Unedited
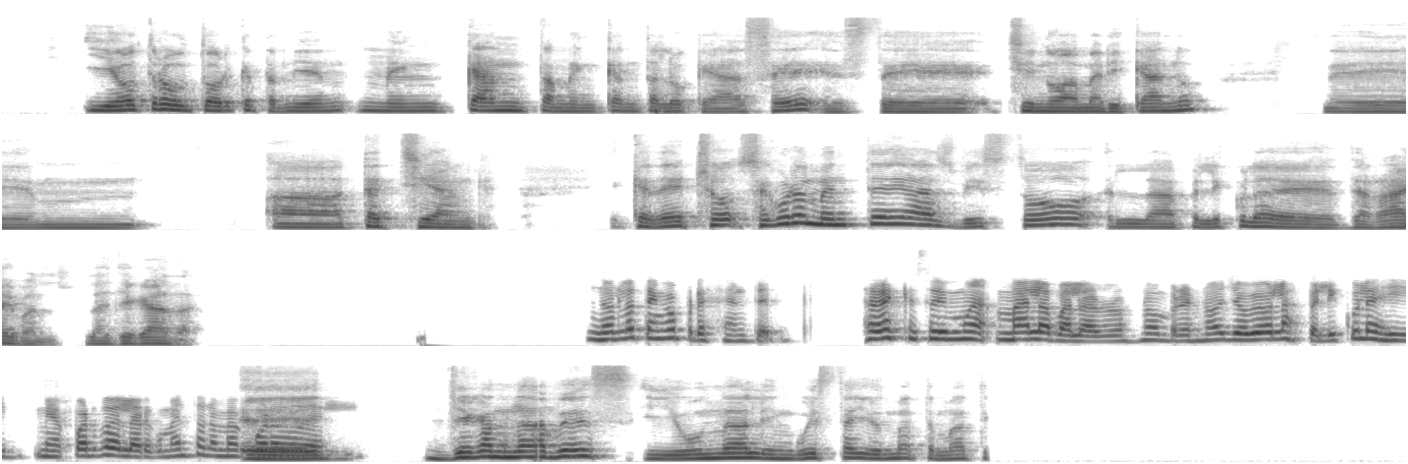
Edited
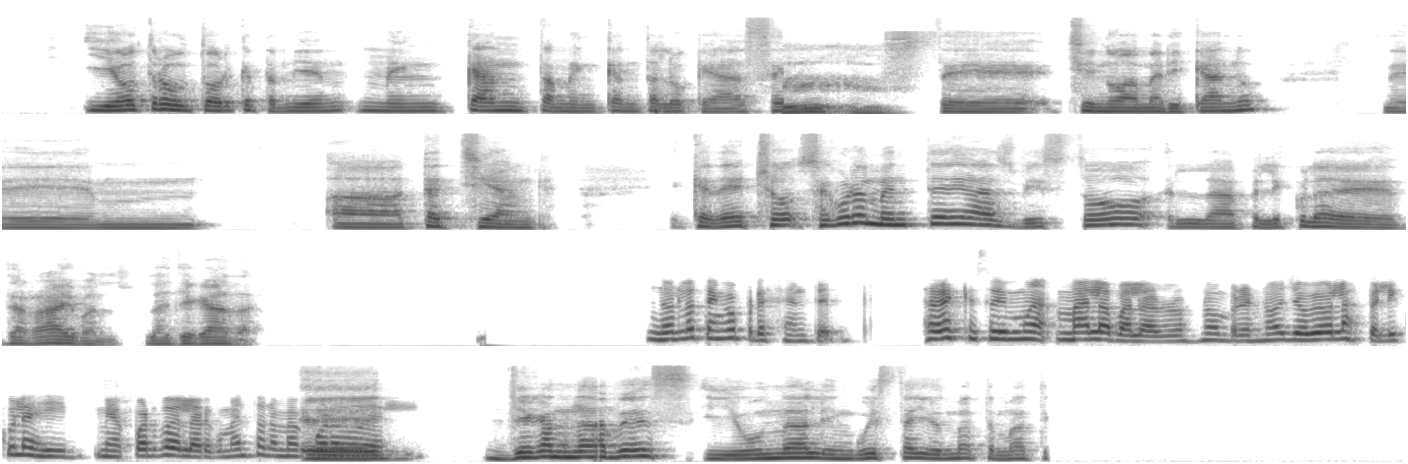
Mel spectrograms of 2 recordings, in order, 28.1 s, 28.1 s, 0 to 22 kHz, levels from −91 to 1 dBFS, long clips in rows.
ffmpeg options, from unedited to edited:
-filter_complex "[0:a]asplit=3[s0][s1][s2];[s0]atrim=end=3.904[s3];[s1]atrim=start=3.9:end=4.37,asetpts=PTS-STARTPTS,asetrate=26901,aresample=44100[s4];[s2]atrim=start=4.366[s5];[s3][s4]acrossfade=d=0.004:c1=hsin:c2=hsin[s6];[s6][s5]acrossfade=d=0.004:c1=hsin:c2=hsin"

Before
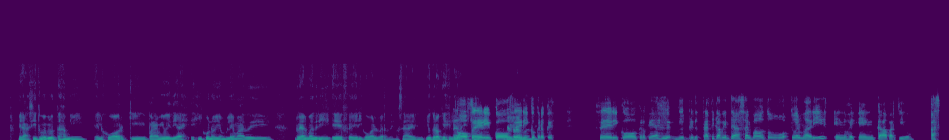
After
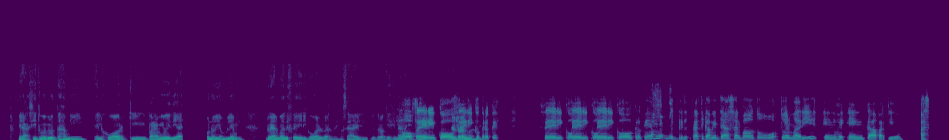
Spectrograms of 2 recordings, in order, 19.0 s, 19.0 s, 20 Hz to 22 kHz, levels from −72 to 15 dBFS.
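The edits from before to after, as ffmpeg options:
-filter_complex "[0:a]asplit=10[s0][s1][s2][s3][s4][s5][s6][s7][s8][s9];[s0]atrim=end=3.64,asetpts=PTS-STARTPTS,afade=t=out:st=3.636:d=0.004:c=hsin[s10];[s1]atrim=start=3.64:end=4.14,asetpts=PTS-STARTPTS,volume=0[s11];[s2]atrim=start=4.14:end=4.732,asetpts=PTS-STARTPTS,afade=t=in:d=0.004:c=hsin[s12];[s3]atrim=start=5.308:end=6.332[s13];[s4]atrim=start=6.858:end=8.45,asetpts=PTS-STARTPTS,afade=t=out:st=1.588:d=0.004:c=hsin:silence=0.133352[s14];[s5]atrim=start=8.45:end=12.542,asetpts=PTS-STARTPTS,afade=t=in:d=1.26:silence=0.133352[s15];[s6]atrim=start=12.028:end=12.542[s16];[s7]atrim=start=12.028:end=13.114[s17];[s8]atrim=start=13.11:end=13.63,asetpts=PTS-STARTPTS,asetrate=57330,aresample=44100[s18];[s9]atrim=start=13.626[s19];[s10][s11][s12]concat=n=3:v=0:a=1[s20];[s20][s13]acrossfade=d=0.004:c1=hsin:c2=hsin[s21];[s14][s15]concat=n=2:v=0:a=1[s22];[s21][s22]acrossfade=d=0.004:c1=hsin:c2=hsin[s23];[s23][s16]acrossfade=d=0.004:c1=hsin:c2=hsin[s24];[s24][s17]acrossfade=d=0.004:c1=hsin:c2=hsin[s25];[s25][s18]acrossfade=d=0.004:c1=hsin:c2=hsin[s26];[s26][s19]acrossfade=d=0.004:c1=hsin:c2=hsin"

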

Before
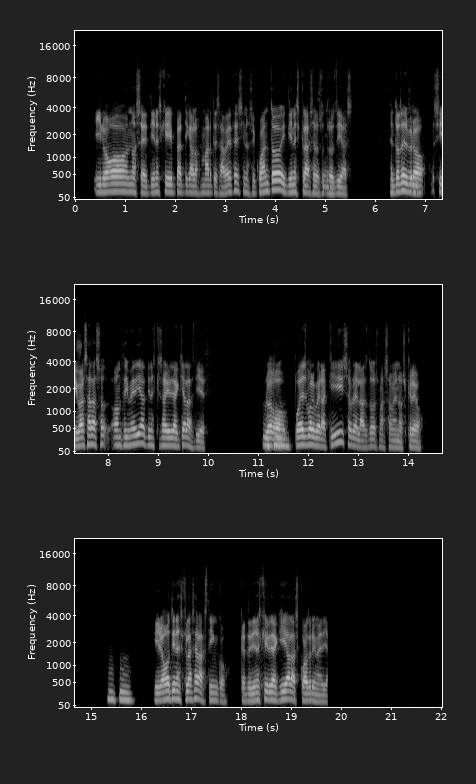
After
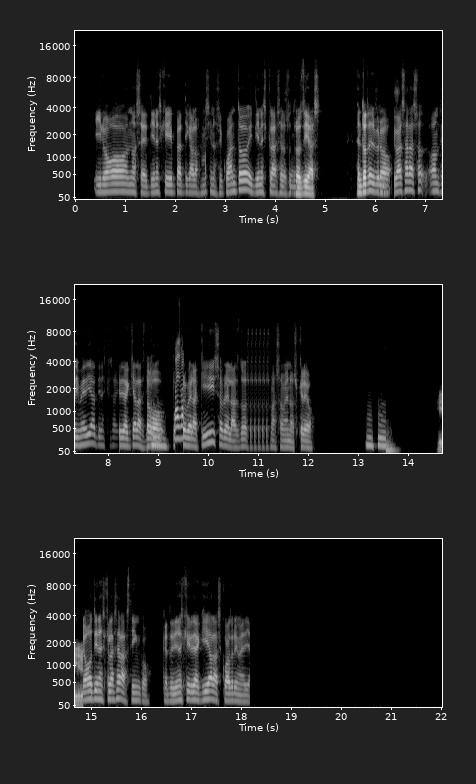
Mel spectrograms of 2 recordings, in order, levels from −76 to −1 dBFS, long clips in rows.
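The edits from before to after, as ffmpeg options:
-filter_complex "[0:a]asplit=16[s0][s1][s2][s3][s4][s5][s6][s7][s8][s9][s10][s11][s12][s13][s14][s15];[s0]atrim=end=2.602[s16];[s1]atrim=start=3.258:end=5.072[s17];[s2]atrim=start=5.068:end=6.472,asetpts=PTS-STARTPTS,volume=3.16[s18];[s3]atrim=start=6.468:end=7.042[s19];[s4]atrim=start=7.368:end=9.21,asetpts=PTS-STARTPTS,afade=t=out:st=0.952:d=0.89[s20];[s5]atrim=start=9.21:end=9.772,asetpts=PTS-STARTPTS,afade=t=in:d=0.004:c=hsin[s21];[s6]atrim=start=11.228:end=11.784[s22];[s7]atrim=start=11.78:end=12.07,asetpts=PTS-STARTPTS,asetrate=76293,aresample=44100,atrim=end_sample=7392,asetpts=PTS-STARTPTS[s23];[s8]atrim=start=12.066:end=13.412[s24];[s9]atrim=start=13.328:end=13.412[s25];[s10]atrim=start=13.328:end=13.412[s26];[s11]atrim=start=13.328:end=13.412[s27];[s12]atrim=start=13.328:end=13.412[s28];[s13]atrim=start=13.328:end=15.724[s29];[s14]atrim=start=15.72:end=16.39,asetpts=PTS-STARTPTS,asetrate=22932,aresample=44100,atrim=end_sample=56821,asetpts=PTS-STARTPTS[s30];[s15]atrim=start=16.386[s31];[s16][s17]acrossfade=d=0.004:c1=hsin:c2=hsin[s32];[s32][s18]acrossfade=d=0.004:c1=hsin:c2=hsin[s33];[s33][s19]acrossfade=d=0.004:c1=hsin:c2=hsin[s34];[s20][s21]concat=n=2:v=0:a=1[s35];[s34][s35]acrossfade=d=0.004:c1=hsin:c2=hsin[s36];[s36][s22]acrossfade=d=0.004:c1=hsin:c2=hsin[s37];[s37][s23]acrossfade=d=0.004:c1=hsin:c2=hsin[s38];[s38][s24]acrossfade=d=0.004:c1=hsin:c2=hsin[s39];[s39][s25]acrossfade=d=0.004:c1=hsin:c2=hsin[s40];[s40][s26]acrossfade=d=0.004:c1=hsin:c2=hsin[s41];[s41][s27]acrossfade=d=0.004:c1=hsin:c2=hsin[s42];[s42][s28]acrossfade=d=0.004:c1=hsin:c2=hsin[s43];[s43][s29]acrossfade=d=0.004:c1=hsin:c2=hsin[s44];[s44][s30]acrossfade=d=0.004:c1=hsin:c2=hsin[s45];[s45][s31]acrossfade=d=0.004:c1=hsin:c2=hsin"

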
